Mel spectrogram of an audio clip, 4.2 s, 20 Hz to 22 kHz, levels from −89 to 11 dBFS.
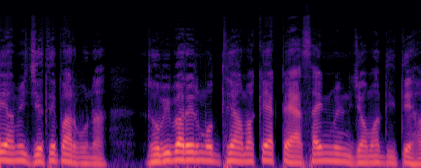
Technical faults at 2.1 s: none

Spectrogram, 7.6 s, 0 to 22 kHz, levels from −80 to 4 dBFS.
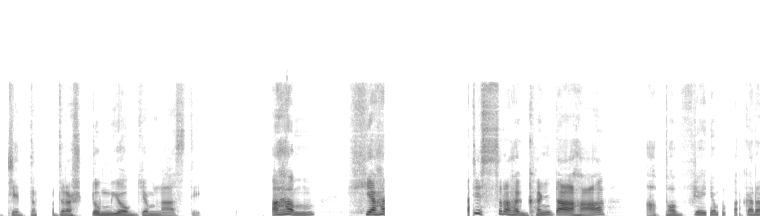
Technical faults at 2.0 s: none

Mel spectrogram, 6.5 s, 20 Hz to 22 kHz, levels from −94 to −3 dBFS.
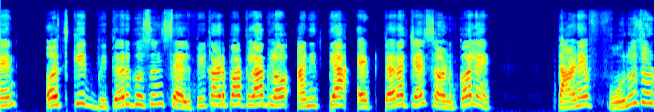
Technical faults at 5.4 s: HE-AAC compression

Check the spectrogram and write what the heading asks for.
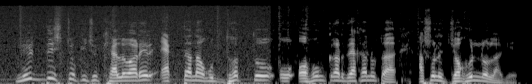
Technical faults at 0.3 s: none

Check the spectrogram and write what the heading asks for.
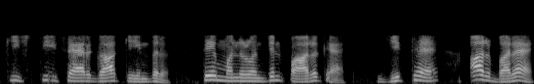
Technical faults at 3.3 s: G.729 codec

